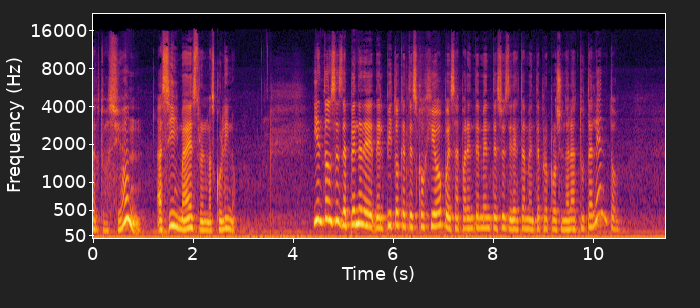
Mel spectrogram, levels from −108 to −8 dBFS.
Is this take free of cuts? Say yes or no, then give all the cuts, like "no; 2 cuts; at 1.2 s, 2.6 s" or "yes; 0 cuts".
yes; 0 cuts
